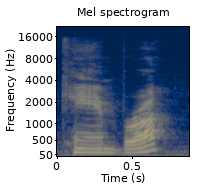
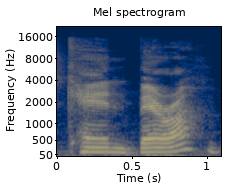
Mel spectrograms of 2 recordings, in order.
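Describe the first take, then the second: First: The middle vowel is cut out. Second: The middle vowel is fully pronounced. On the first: "we cut out the E and we say Canberra" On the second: "Canberra is Canberra"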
